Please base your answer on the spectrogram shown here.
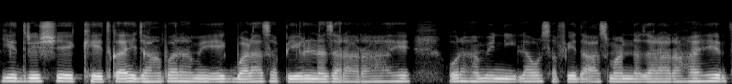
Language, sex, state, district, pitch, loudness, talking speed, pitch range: Hindi, female, Madhya Pradesh, Bhopal, 135 Hz, -15 LUFS, 220 wpm, 130-140 Hz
